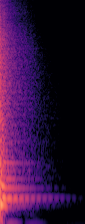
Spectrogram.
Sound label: RS, Vintage Snare Drum; Q Up Arts; Johnny.C's Vintage Snare Drum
